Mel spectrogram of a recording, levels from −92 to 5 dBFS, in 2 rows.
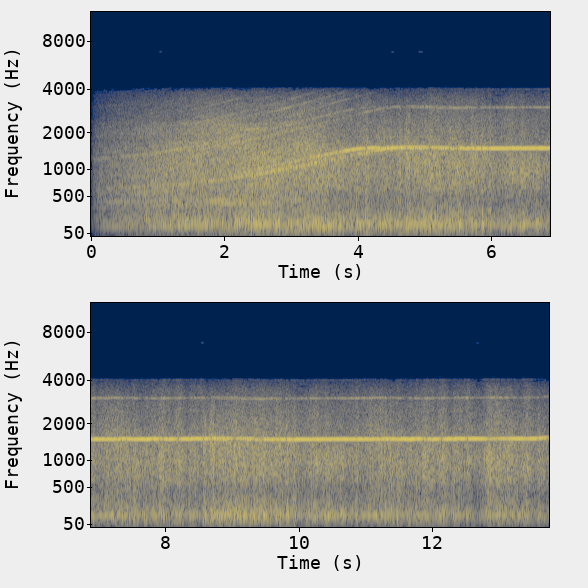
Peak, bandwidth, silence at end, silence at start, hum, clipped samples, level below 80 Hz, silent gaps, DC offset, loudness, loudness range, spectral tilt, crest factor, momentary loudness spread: -4 dBFS; 4.3 kHz; 0 s; 0.1 s; none; under 0.1%; -44 dBFS; none; under 0.1%; -13 LUFS; 3 LU; -9.5 dB/octave; 12 dB; 6 LU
